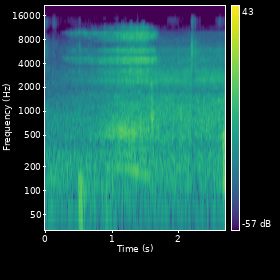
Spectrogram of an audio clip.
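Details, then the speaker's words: Snoring in which the sound seems to come from two people snoring at once; snoring. "Suara ngoroknya ada 2 orang loh, keren loh ini."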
